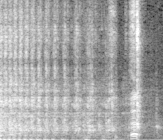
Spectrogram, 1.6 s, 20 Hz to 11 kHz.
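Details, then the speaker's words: 1968 BSA Starfire motorcycle with a newly fitted carburetor: uneven single-cylinder thumping weakens and dies within about a second; won't hold idle, new carb needs adjusting. "She's not going to keep running. All right, you've put a new carburetor on here, haven't you, Ian?"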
